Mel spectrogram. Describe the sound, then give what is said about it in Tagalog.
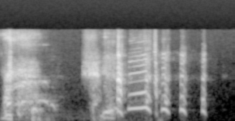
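A few short, throaty coughs come in a quick series of separate bursts that trail off, after a brief stretch of rough vocal noise at the start. “nag-uubo-ubo yan”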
